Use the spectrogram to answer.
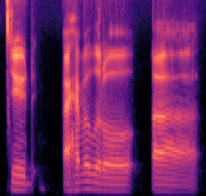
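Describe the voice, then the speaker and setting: Deep, smooth-voiced young man chatting. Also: moderate pace, no echo, studio quality. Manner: animated storyteller, many fillers. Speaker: podcast co-host. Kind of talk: casual chat.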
